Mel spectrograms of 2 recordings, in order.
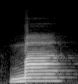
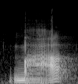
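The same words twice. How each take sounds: First: The syllable is said with a high level tone. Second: The syllable is said with a dipping tone.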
